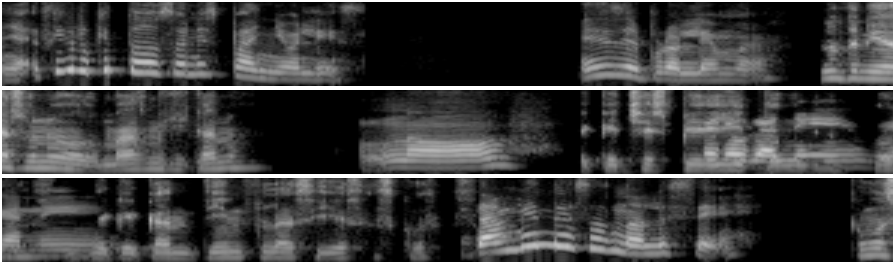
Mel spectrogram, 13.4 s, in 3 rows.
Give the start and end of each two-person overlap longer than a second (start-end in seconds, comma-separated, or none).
7.9-9.4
